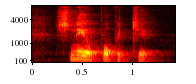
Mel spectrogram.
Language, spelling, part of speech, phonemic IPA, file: Dutch, sneeuwpoppetje, noun, /ˈsnewpɔpəcə/, Nl-sneeuwpoppetje.ogg
- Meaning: diminutive of sneeuwpop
